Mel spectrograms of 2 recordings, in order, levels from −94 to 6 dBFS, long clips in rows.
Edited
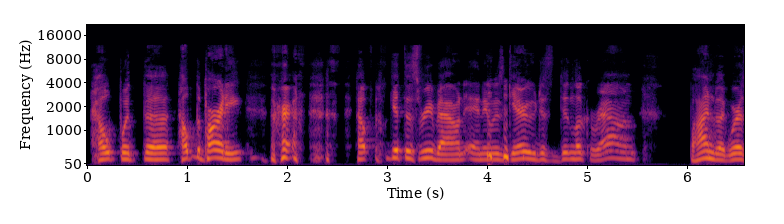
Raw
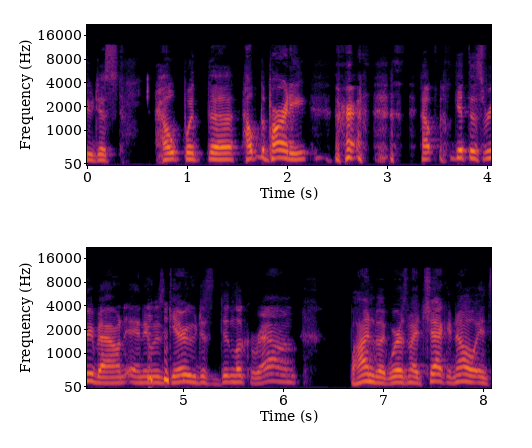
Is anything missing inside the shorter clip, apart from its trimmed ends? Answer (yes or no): no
